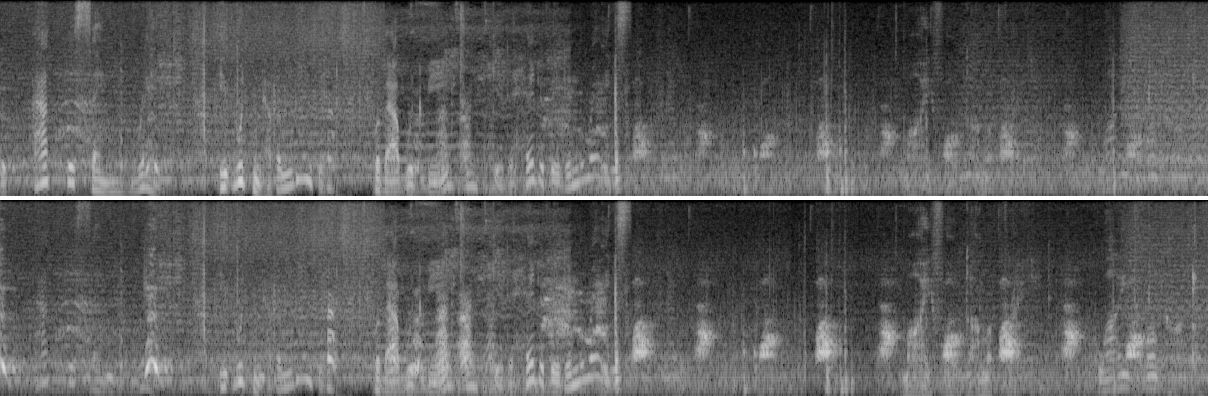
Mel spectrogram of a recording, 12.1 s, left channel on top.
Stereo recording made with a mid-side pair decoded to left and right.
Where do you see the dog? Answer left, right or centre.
right.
